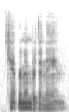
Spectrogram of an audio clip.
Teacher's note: This the is spoken in a very low tone and it's reduced.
